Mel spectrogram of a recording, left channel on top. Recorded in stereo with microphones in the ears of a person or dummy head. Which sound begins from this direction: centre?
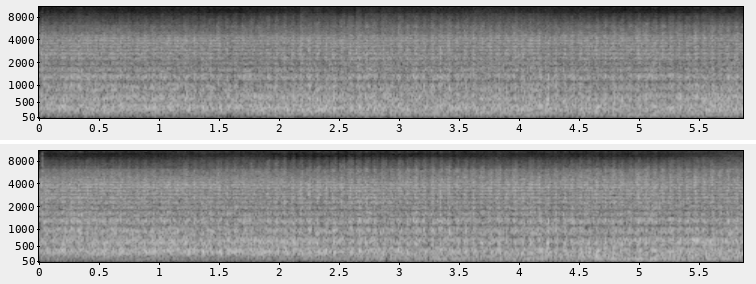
A helicopter, at 0.0 s.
